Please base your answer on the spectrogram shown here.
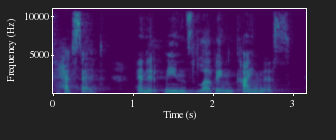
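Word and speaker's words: חֶסֶד: at drawing it um it's spelled chessed but it's pronounced hessed and it means loving kindness I don't know where this so Ruth offers an understanding of the Torah um so H said loving kindness means to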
